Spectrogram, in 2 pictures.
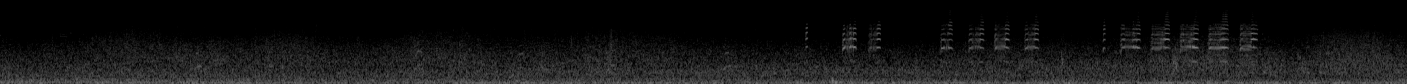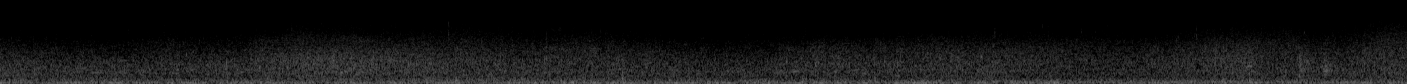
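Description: A bird calling in a quick run of short, harsh notes for about four seconds, starting about eight seconds in, over steady wind and water noise.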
